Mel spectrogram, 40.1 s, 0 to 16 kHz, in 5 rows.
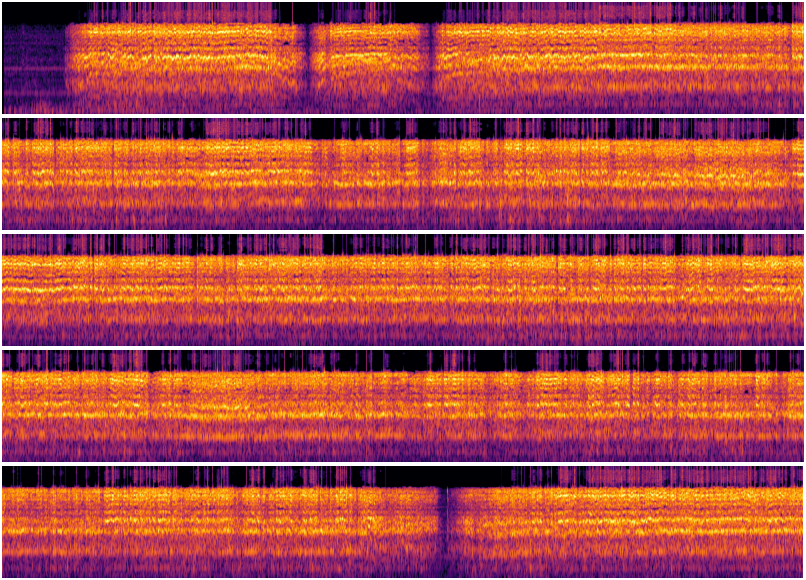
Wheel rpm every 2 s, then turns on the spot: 80, 160, 160, 230, 230, 230, 230, 210, 220, 230, 230, 230, 230, 220, 230, 230, 230, 220, 130, 220.
none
